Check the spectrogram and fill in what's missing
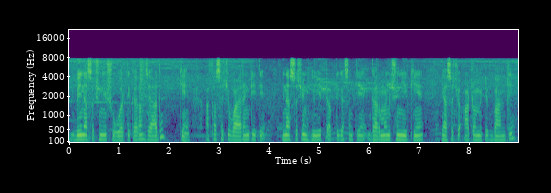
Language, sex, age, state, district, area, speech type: Kashmiri, male, 30-45, Jammu and Kashmir, Kulgam, rural, spontaneous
